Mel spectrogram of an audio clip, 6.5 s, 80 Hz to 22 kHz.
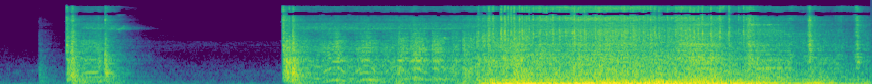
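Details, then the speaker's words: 1955 Chevy classic being woken up, fuel poured into the carb, possibly weak battery: the engine catches for half a second and dies, then a slow, labouring crank builds but it won't run on its own; low battery juice suspected, jumper to be added. "well we got her to bark off for a second with the fuel I put in the car but I'm gonna go ahead and put uh put the battery on the jumper I don't think we got enough juice there"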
